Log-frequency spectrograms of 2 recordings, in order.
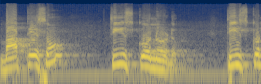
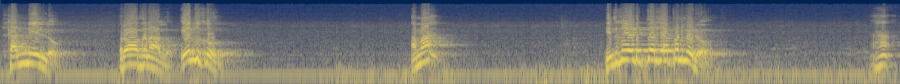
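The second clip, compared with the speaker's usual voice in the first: ordinary delivery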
